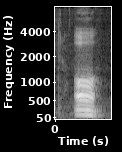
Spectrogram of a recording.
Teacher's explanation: अ ऐसा लगेगा दोस्तों कि आपका जीभ के मध्य हिस्सा से उच्चारित हो रहा है। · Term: मध्य स्वर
